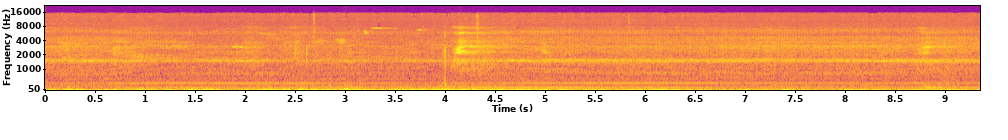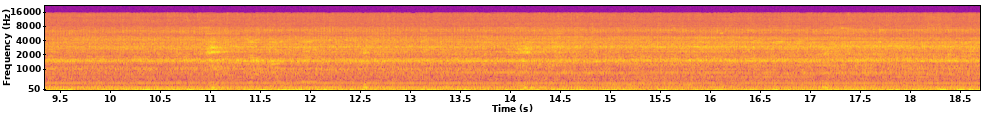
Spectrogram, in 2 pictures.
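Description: Boat motor running steadily at low speed, a constant hum under low rumble, with a few knocks and rustles as branches are handled, the sharpest about four seconds in.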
